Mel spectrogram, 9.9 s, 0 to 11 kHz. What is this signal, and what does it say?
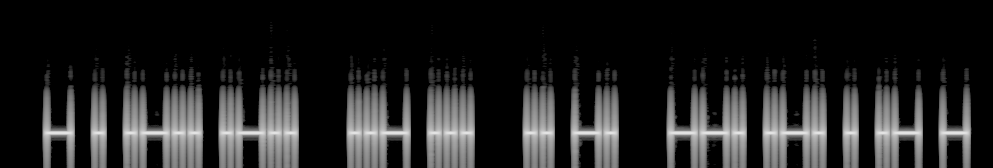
Morse code, heard as a keyed tone, about 15 wpm, 700 Hz. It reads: TELL US IN GREAT
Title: Sentences from Top 1500 Words 15wpm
